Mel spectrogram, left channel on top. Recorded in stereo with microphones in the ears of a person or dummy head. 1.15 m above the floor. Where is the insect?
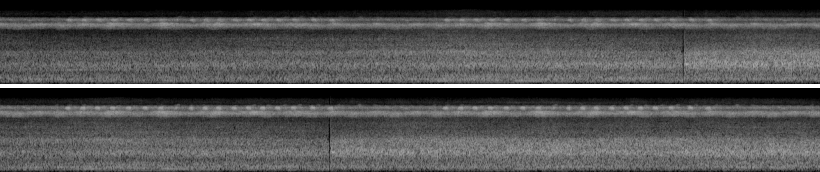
65° right (ahead or behind), 1.3 m.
